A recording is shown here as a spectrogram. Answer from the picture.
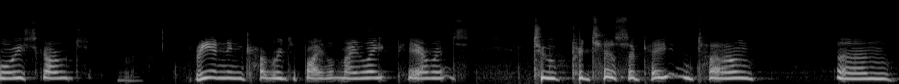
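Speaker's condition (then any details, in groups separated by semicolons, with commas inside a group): ALS; diagnosed about 15 months ago, declining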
